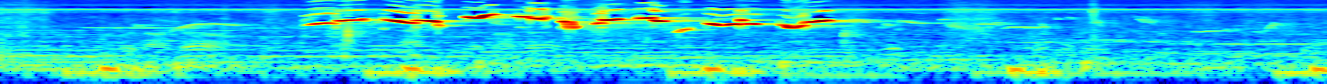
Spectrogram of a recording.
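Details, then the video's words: Oriental magpie-robin singing strongly, used to draw other birds into song: after a brief quiet start, about two and a half seconds of fluty whistled notes, each bending up or down, in quick even succession before fading to low hum. "KACER KEMBEN GACOR MAKSIMAL UNTUK PANCINGAN"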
